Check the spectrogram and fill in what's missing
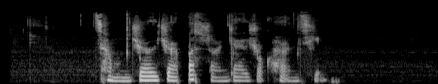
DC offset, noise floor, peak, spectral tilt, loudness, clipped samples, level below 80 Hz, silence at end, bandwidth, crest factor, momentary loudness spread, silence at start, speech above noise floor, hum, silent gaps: under 0.1%; -60 dBFS; 0 dBFS; -4 dB/octave; -21 LUFS; under 0.1%; -62 dBFS; 1.1 s; 12.5 kHz; 22 dB; 11 LU; 0.3 s; 39 dB; none; none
